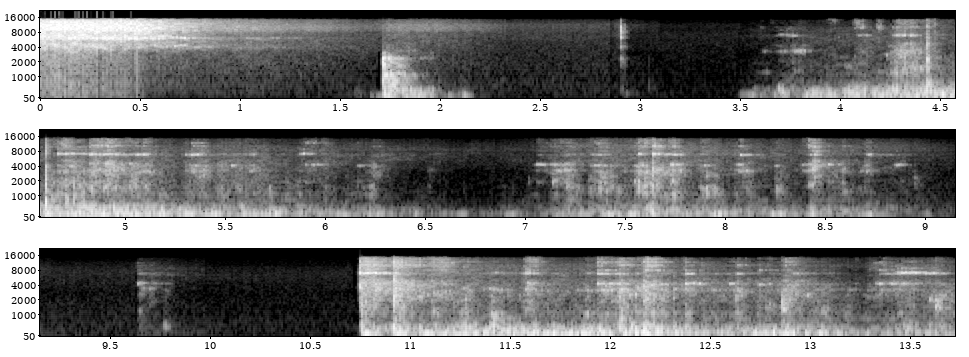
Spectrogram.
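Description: A short blast of compressed air from an air-hose blow nozzle, fading away over about a second. Then a knock, and two long stretches of rubbing, knocking and clicking as the camera is picked up and carried along.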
